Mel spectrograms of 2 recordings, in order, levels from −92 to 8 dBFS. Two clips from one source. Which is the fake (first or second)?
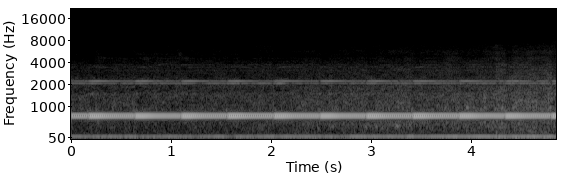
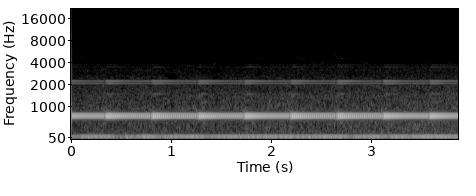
first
